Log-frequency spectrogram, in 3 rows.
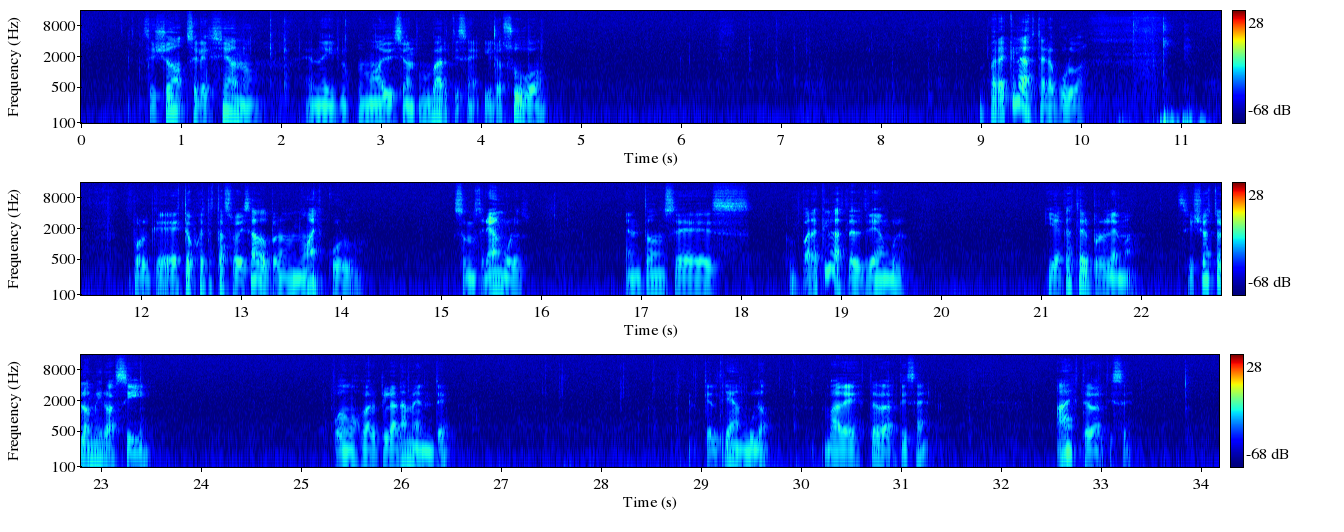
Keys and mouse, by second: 0.6 Tab, 1.9 ctrl+Tab, 2.6 ctrl+1, 3.4 right click, 4.2 g, 4.5 z, 6.2-7.3 drag, 7.4 alt+click, 8.1 alt+s, 13.1 d, 13.4 click, 13.5 d, 16.9 d, 18.3 d, 19.6 right click, 22.3 alt+click, 22.5 alt+click, 23.5 alt+s, 26.4 right click, 27.6 right click, 27.7 right click, 28.4 alt+click, 28.8 alt+click, 29.6 alt+click, 30.6 alt+click, 30.7 click, 31.5 ctrl+click, 31.6 ctrl+click, 33.2 alt+click, 33.4 alt+click.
